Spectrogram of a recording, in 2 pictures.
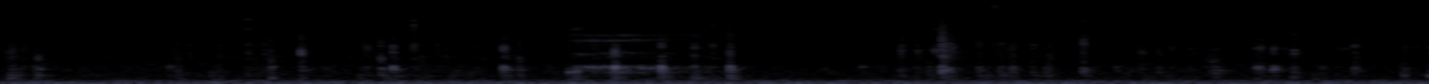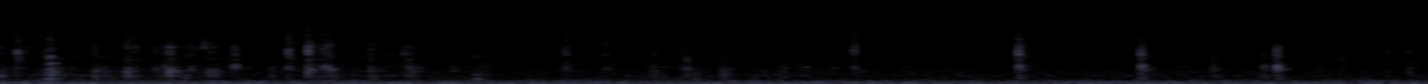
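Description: Faint, irregular small clicks and taps of fingers handling wires and plastic terminal connectors on a circuit board, over a low steady hum.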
